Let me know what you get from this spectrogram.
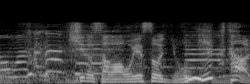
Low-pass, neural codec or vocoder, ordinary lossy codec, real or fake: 7.2 kHz; codec, 16 kHz in and 24 kHz out, 1 kbps, XY-Tokenizer; none; fake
